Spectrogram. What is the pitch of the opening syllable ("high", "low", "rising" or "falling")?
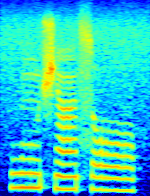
high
